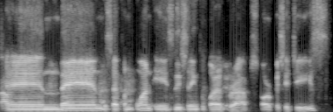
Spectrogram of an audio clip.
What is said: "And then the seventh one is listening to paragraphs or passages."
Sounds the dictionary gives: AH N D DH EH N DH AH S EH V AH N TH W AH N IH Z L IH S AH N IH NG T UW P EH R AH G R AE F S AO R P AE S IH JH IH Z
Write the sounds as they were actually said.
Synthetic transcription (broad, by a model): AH N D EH N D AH S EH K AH N T W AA N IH S L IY S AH N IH NG T UW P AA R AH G R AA P S AO R P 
